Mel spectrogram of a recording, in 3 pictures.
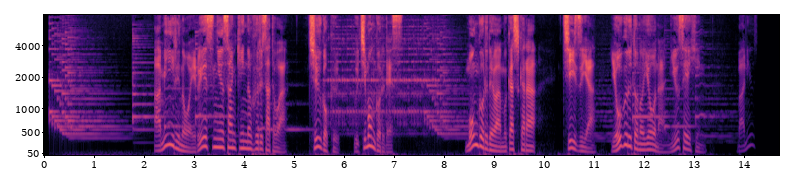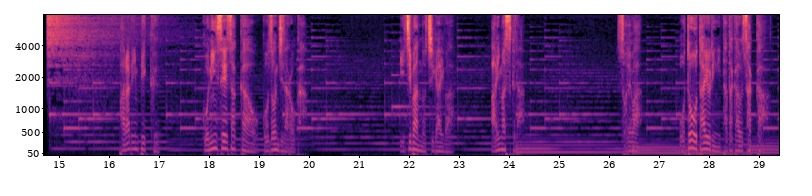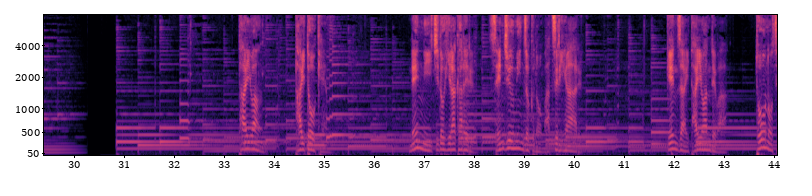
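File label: male, Japanese, corporate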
